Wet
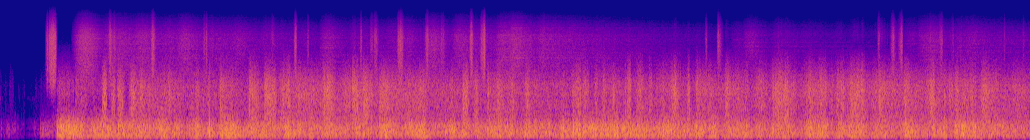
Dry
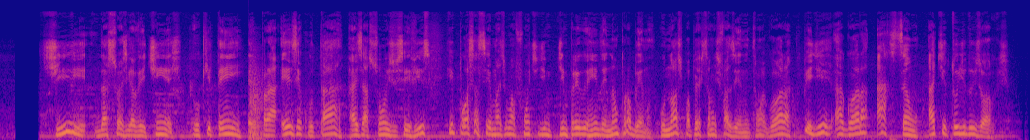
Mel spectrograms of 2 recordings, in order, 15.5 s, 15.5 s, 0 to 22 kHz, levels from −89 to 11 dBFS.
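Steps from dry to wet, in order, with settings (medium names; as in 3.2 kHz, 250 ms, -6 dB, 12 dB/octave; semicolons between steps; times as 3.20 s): chunks repeated in reverse 181 ms, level -6.5 dB; spectral gate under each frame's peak -10 dB strong; noise-vocoded speech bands 3; on a send: echo that smears into a reverb 515 ms, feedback 64%, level -4.5 dB; on the sum: trim +7 dB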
